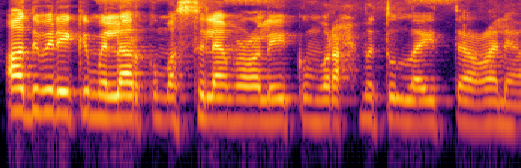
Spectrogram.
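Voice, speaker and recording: A woman's voice: mid-range voice, fairly quick, darkish tone. A woman with a Malabar Malayalam accent narrating an emotional story in an earnest, heartfelt way.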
